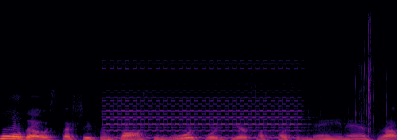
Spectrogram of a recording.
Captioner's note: telephone ringing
